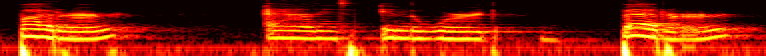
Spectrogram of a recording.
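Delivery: butter and better with a quick flap; better said with a fast tongue tap; flapped t. Shown as a demonstration. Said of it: "we use the flap".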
